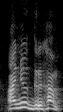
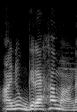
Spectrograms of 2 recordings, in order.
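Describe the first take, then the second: First: അനുഗ്രഹം with "gru" for "gra"; wrong pronunciation. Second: അനുഗ്രഹമാണ് with an open "gra"; correct pronunciation. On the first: Teacher showing the common mistake, mispronounced അനുഗ്രഹം. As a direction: say അനുഗ്രഹം as "anugruham". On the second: Teacher correcting learners, clear "gra" in അനുഗ്രഹമാണ്. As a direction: say അനുഗ്രഹമാണ് as "anu-graham". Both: Shown as a demonstration. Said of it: "അനുഗ്രഹം അല്ല".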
